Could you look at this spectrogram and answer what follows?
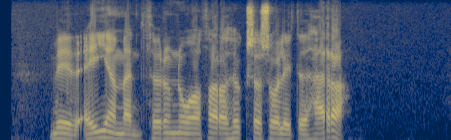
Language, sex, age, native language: Icelandic, male, 30-39, Icelandic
